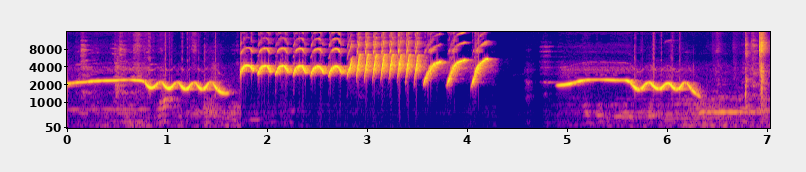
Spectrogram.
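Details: Hybrid Asian pied starling in full night-time song: a long whistle that breaks into a wavering trill, then high rapid chattering notes and sweeping upslurred whistles, a brief silence, and the wavering whistle repeated.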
